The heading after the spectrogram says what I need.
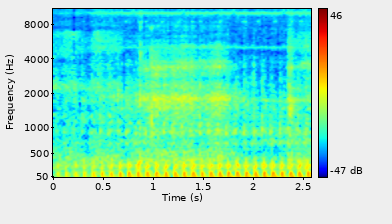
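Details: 1978 Kawasaki KL250 single-cylinder, idling before a break-in ride following a top-end rebuild with new rings; crisp, regular, steady thumps with no rattle or miss, no oil leaks seen. Clean, healthy idle.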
